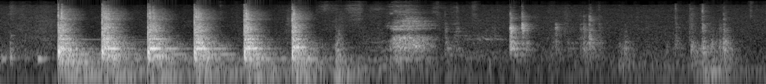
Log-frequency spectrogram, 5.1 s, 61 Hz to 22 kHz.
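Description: A hammer strikes sharply on the bolts of a transmission cross member while a rebuilt 350 Turbo transmission goes into a 1964 Chevrolet C10, with about eight quick metallic blows in a steady rhythm, then scattered lighter taps and clanks.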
